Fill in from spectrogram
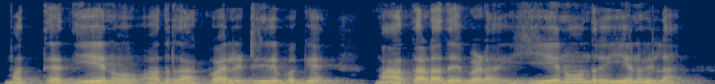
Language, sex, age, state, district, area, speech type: Kannada, male, 30-45, Karnataka, Shimoga, rural, spontaneous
